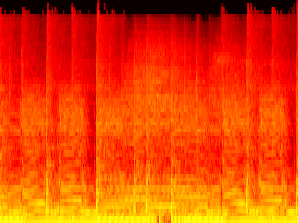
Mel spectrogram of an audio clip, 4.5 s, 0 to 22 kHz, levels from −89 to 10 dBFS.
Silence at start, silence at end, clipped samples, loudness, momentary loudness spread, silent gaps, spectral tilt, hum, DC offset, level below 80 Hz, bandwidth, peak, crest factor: 0 s; 0 s; under 0.1%; -18 LUFS; 2 LU; none; -5.5 dB/octave; none; under 0.1%; -20 dBFS; 19 kHz; 0 dBFS; 16 dB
